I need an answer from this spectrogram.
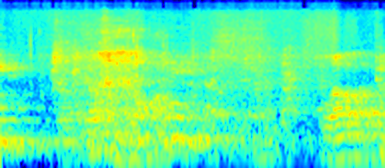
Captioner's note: audience laughter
